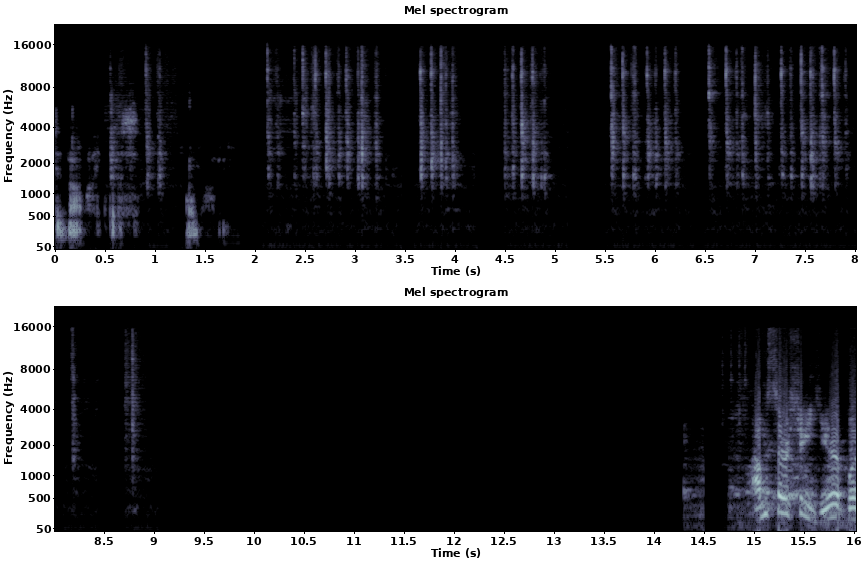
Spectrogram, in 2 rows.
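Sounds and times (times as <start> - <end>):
fast typing on computer keyboard: 0.8 - 1.2, 2.1 - 8.9.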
